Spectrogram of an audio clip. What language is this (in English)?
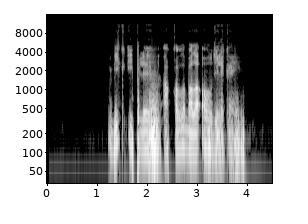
Bashkir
